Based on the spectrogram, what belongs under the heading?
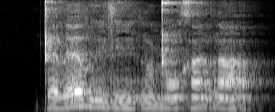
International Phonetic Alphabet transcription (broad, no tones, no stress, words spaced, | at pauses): ʈɛlɛ vĩzĩrũ ɖõxãrã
